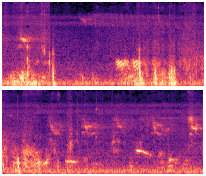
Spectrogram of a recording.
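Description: A monkey gnaws and bites into a mango.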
